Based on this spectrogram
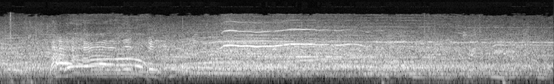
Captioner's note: shouts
